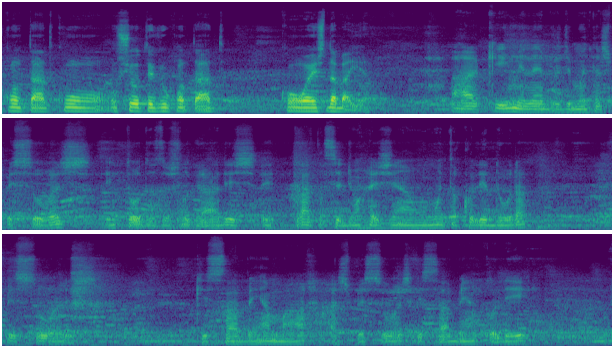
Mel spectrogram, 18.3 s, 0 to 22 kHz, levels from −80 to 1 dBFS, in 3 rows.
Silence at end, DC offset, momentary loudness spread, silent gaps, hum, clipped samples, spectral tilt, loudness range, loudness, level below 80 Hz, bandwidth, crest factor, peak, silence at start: 0 s; under 0.1%; 17 LU; none; none; under 0.1%; -5.5 dB/octave; 10 LU; -23 LUFS; -52 dBFS; 18.5 kHz; 22 dB; -2 dBFS; 0 s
